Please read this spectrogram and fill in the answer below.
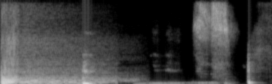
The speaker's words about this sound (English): Where's the fucking fart? No. Where's the fart? Where is it? Oh, my God. I forgot what button it is. Oh, fuck. Just press one. See if it's right. Oh, I found it.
